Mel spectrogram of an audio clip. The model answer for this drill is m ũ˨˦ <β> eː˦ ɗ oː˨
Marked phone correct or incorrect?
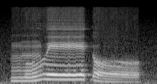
correct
